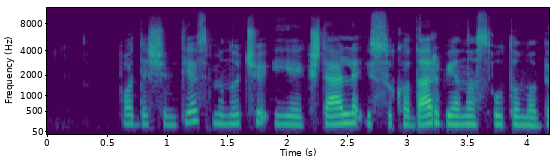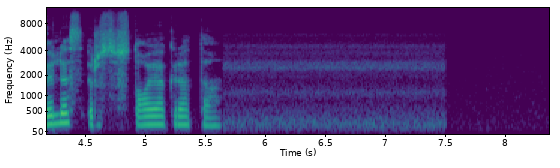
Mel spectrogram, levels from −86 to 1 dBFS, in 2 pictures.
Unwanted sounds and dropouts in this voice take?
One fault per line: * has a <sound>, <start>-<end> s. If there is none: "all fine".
all fine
